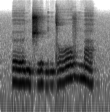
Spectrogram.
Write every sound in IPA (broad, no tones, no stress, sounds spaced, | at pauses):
œː n d͡ʒ ɪː ɖ n d ɔː v m a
